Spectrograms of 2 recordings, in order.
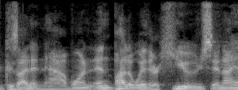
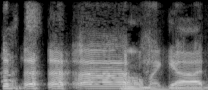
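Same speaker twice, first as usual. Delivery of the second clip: laughing; 3 semitones higher, much slower than usual. Real, not acted. Laughing at the memory.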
